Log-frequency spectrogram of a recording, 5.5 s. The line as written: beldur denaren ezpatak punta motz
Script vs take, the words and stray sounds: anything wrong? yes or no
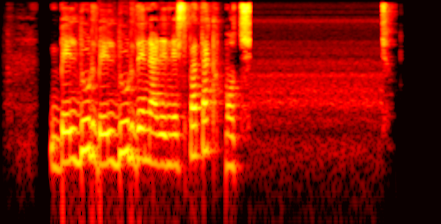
yes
